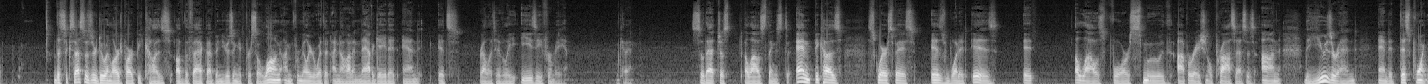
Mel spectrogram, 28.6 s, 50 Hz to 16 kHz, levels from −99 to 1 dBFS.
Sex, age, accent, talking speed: male, 50-69, American, 130 wpm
